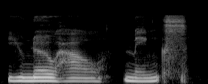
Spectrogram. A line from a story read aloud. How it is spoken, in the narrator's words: he whispers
